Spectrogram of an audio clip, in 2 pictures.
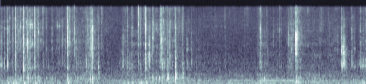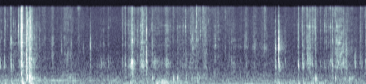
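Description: A metal blade scrapes and shaves flakes off a solid green rectangular bar of soap held in the hands. Quick, dry, bright scraping clicks and crackles come in irregular bursts over a quiet background with a faint low hum.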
